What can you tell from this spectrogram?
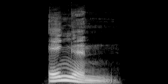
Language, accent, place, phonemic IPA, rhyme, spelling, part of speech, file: German, Germany, Berlin, /ˈɛŋən/, -ɛŋən, engen, verb / adjective, De-engen.ogg
- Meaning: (verb) 1. to limit 2. to restrict 3. to narrow down; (adjective) inflection of eng: 1. strong genitive masculine/neuter singular 2. weak/mixed genitive/dative all-gender singular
